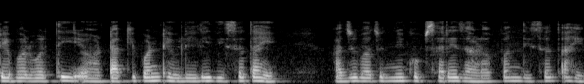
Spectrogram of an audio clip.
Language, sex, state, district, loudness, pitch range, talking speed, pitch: Marathi, female, Maharashtra, Sindhudurg, -19 LUFS, 145-165 Hz, 155 wpm, 160 Hz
